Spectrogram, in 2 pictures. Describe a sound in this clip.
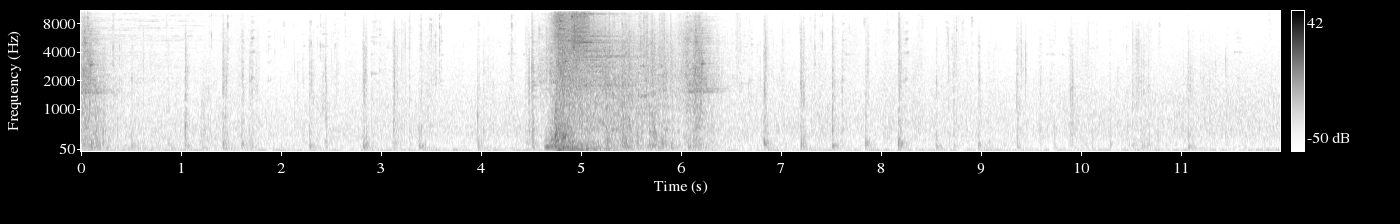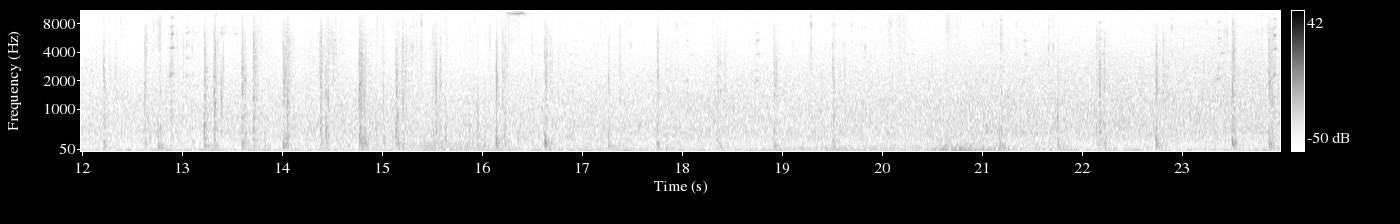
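Footsteps crunch on dirt ground.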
